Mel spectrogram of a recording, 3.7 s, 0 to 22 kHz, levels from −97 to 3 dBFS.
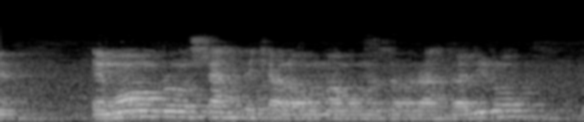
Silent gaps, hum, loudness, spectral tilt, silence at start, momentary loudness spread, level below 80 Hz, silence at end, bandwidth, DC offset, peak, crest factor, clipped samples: none; none; -31 LUFS; -5.5 dB/octave; 0 s; 13 LU; -62 dBFS; 0 s; 6.4 kHz; under 0.1%; -14 dBFS; 16 dB; under 0.1%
